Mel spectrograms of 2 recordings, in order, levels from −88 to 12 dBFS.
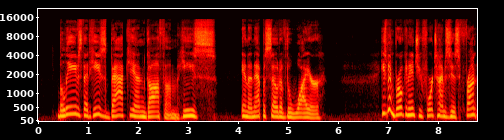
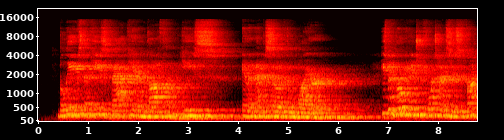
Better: first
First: none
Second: off-mic speech; far // room echo; strong; dies away in 3 s

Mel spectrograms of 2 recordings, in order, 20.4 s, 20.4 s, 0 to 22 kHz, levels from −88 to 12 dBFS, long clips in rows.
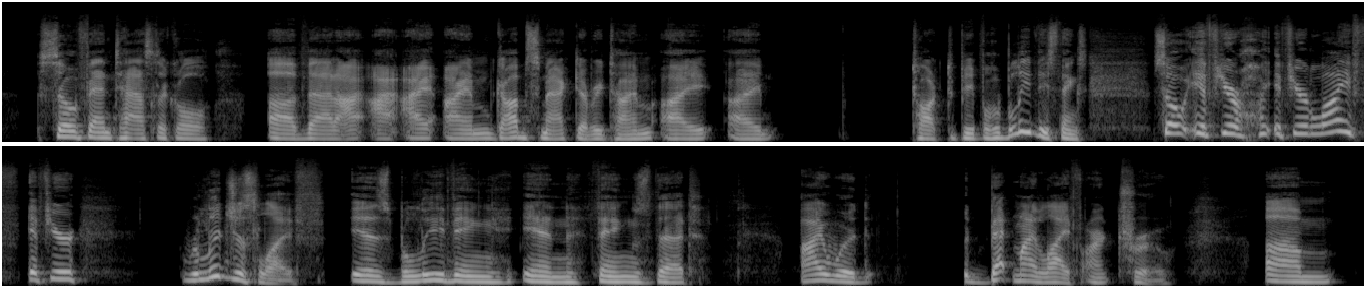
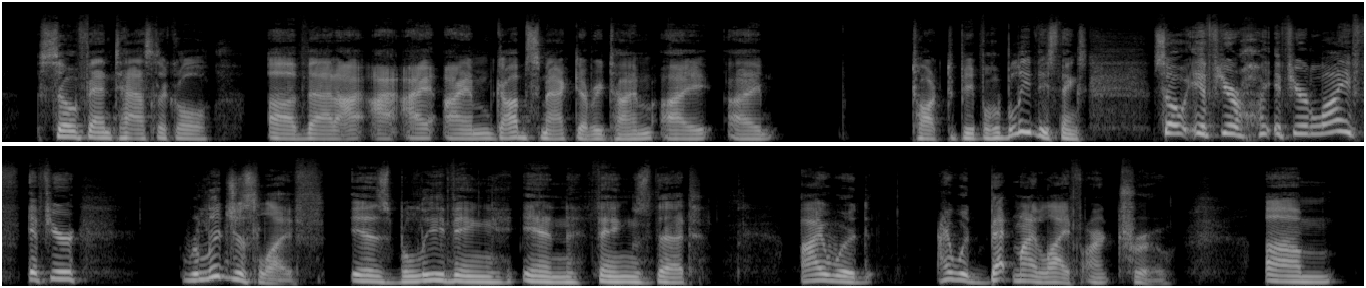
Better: second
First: audio cutting out; at 17 s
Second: none

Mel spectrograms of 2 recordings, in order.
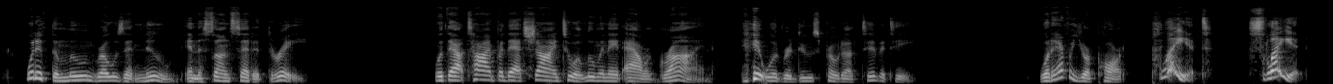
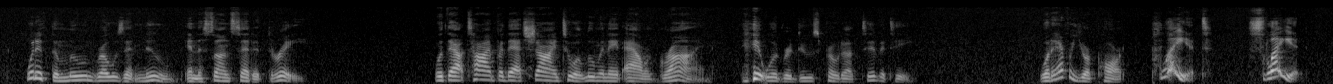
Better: first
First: none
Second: hiss; faint; throughout; 20 dB below the speech

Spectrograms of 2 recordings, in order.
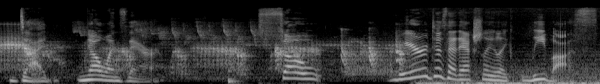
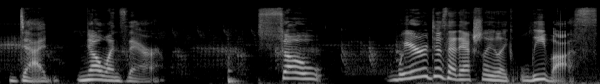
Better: second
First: animal sounds; loud; throughout; 5 dB below the speech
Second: animal sounds; faint; throughout; 25 dB below the speech

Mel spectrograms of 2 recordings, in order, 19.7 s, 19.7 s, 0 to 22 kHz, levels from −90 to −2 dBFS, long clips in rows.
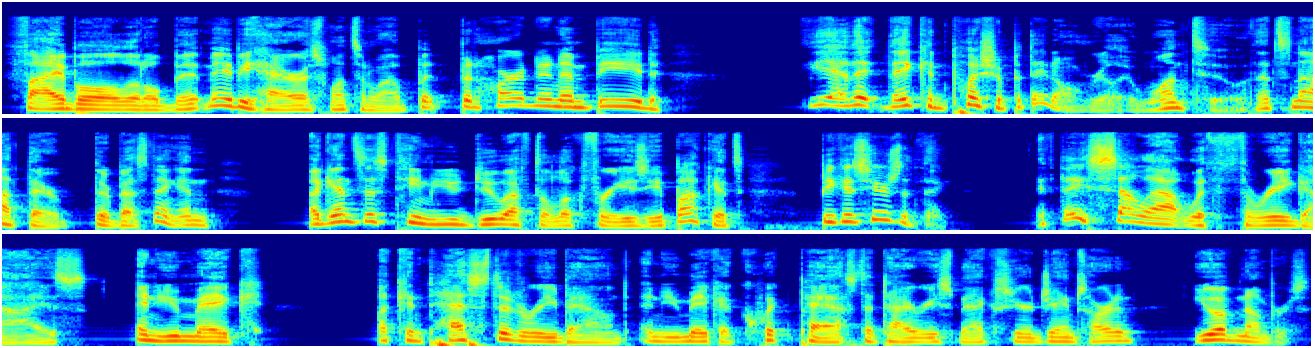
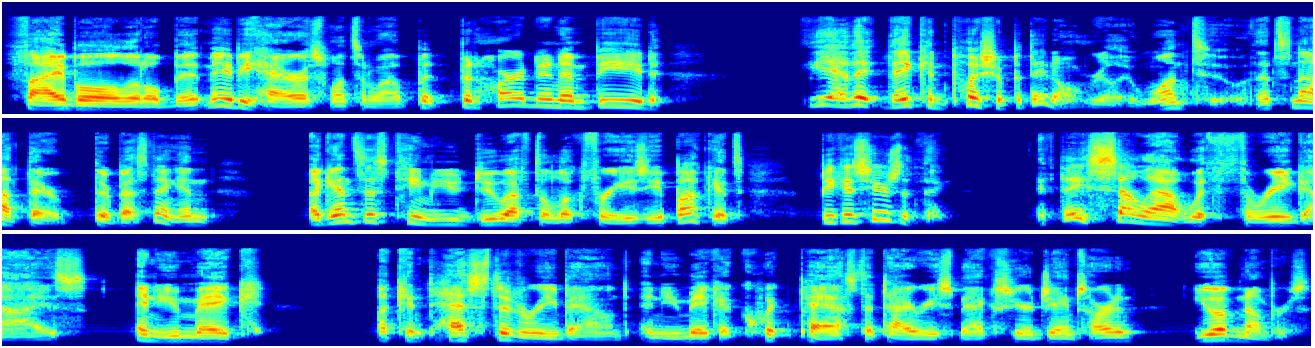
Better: first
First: none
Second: thin; very; fading below 350 Hz

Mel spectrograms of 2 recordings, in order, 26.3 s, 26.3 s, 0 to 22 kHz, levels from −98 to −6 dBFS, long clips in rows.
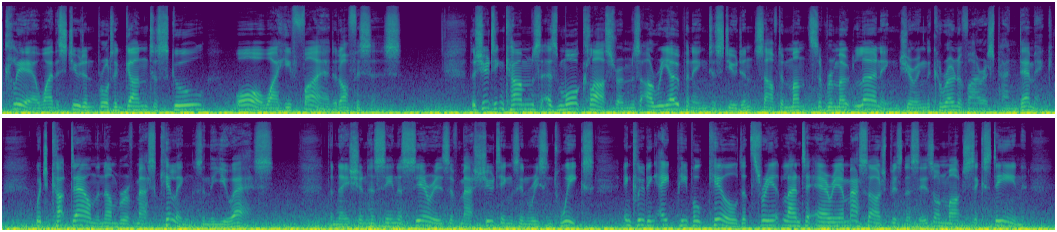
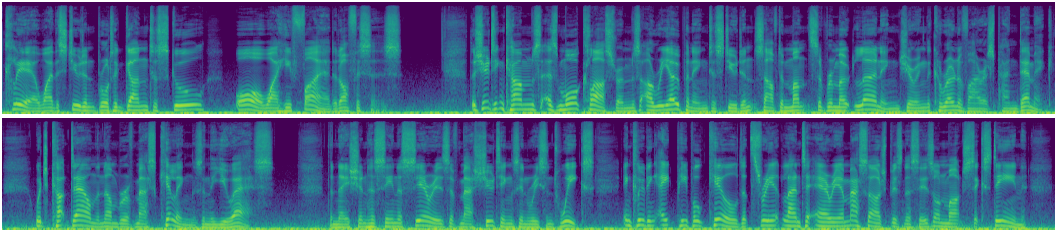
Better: second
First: low rumble; loud; throughout; 9 dB below the speech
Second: low rumble; faint; throughout; 25 dB below the speech

